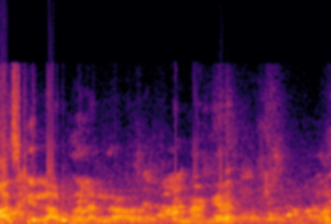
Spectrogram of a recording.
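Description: Speech: a woman talking, with chatter of other voices around her.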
